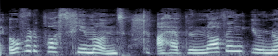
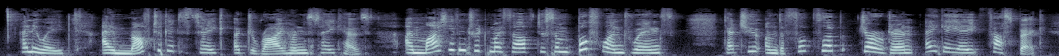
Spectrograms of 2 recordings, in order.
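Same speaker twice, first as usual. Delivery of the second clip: unconvincing, failed put-on British accent. Reading out a letter that signs off with a name: attempted British accent. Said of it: "this was my attempt at a British accent".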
